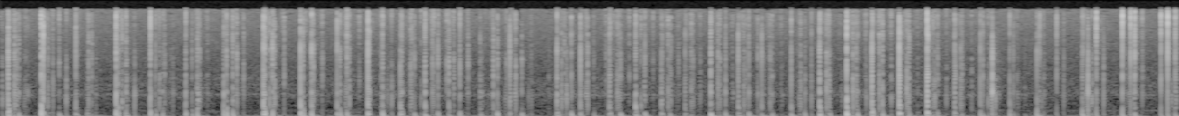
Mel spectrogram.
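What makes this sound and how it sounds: A yellow, hollow, inflated PVC spiky massage ball with nubs is held in one hand and tapped from below with the fingertips. It makes a rapid, continuous stream of soft, hollow, low thuds that stop almost instantly, with a faint crackle between them.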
